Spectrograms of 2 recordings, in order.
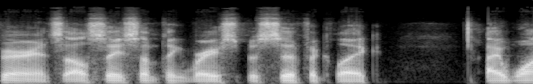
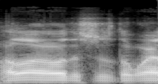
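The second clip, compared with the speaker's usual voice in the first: robotic voice, faster. Describing a voice that wasn't like this, demonstrating a robotic voice. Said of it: "It wasn't robotic voice".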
